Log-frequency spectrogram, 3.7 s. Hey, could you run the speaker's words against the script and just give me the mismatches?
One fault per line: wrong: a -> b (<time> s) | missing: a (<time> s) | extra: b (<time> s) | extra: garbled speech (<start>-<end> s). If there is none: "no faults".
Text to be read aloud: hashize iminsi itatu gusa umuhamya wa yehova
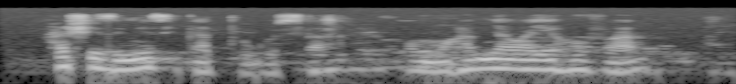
no faults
